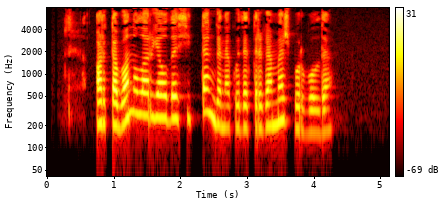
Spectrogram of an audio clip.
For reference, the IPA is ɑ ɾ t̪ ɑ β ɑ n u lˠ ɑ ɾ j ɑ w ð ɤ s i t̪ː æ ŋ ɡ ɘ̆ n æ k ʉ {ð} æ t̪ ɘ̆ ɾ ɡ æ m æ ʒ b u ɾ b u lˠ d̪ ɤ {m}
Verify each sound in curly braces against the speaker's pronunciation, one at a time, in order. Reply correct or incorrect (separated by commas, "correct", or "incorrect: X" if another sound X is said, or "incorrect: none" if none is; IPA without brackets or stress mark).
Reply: correct, incorrect: none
